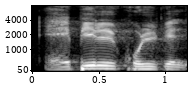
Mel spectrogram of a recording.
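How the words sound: The syllables are run together in pairs. The speaker calls it wrong. "이렇게 가면 안 돼요"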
